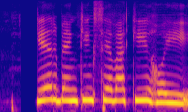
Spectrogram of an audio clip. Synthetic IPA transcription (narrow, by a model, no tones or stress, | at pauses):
ɡeːɾbɛ̃ːŋkɪ̃ŋɡseːʋakiɦoːi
